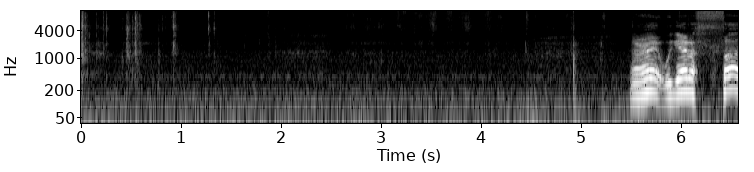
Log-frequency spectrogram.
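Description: Playing cards slide and flick as they are shuffled in hands.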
